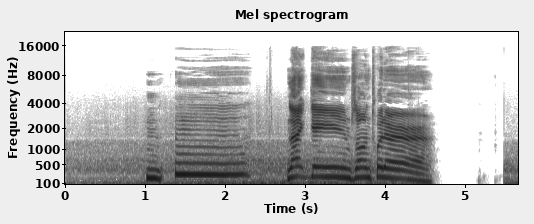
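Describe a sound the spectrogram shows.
A man calls out loudly in long, drawn-out tones into a headset microphone.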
